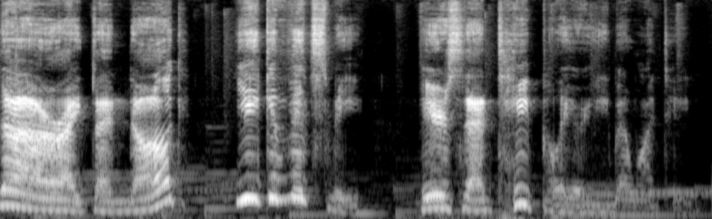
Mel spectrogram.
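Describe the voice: A raspy, put-on character voice speaks at a moderate pace. Faint music plays in the background.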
